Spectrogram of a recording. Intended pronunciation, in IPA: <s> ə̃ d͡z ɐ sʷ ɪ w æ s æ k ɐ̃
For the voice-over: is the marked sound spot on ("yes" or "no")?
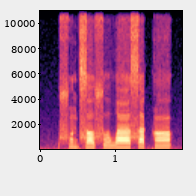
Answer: no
